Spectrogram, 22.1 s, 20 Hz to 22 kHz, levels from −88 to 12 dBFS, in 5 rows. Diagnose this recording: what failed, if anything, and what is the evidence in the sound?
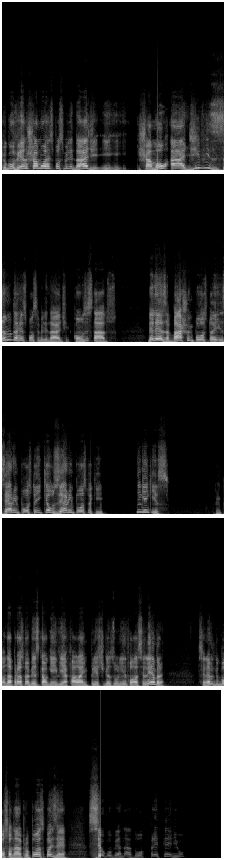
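A voltage transient most likely got into the analogue wiring, such as a plug being disturbed, a switch, or a static discharge, and the stages after it shaped it into a loud pop. The first pop, from 3.11 to 3.13 s, comes just before "a divisão da responsabilidade" and peaks about 10 dB above the speech. From 10.66 to 10.88 s, just after "que eu zero imposto", there is a double pop at a similar level. The speech continues underneath both.

An audio dropout to a faint residue starts at 19.74 s and lasts to the end. The wanted signal was most likely lost at a connection upstream, while everything after the break stayed powered and live. So instead of silence or a fade, the speech cuts off abruptly. What remains is a faint leak of the sound about 25 dB below its normal level, which is what a live path carrying only crosstalk or residual pickup produces.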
